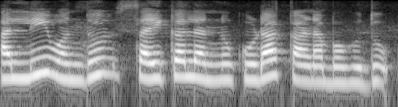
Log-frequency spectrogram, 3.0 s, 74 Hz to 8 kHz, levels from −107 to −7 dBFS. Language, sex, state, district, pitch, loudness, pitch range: Kannada, female, Karnataka, Bangalore, 255 Hz, -17 LUFS, 240-280 Hz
